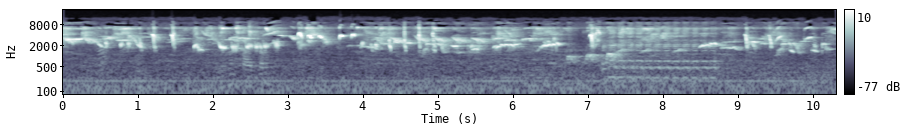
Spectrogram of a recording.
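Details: In orange-headed thrush style, a caged greater green leafbird pours out rapid high chattering and warbled notes for several seconds, followed by a sustained low buzzy tone and then further sharp chirps.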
